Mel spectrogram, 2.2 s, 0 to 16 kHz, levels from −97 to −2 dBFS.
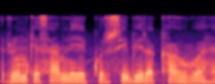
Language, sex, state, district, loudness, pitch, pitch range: Hindi, male, Jharkhand, Garhwa, -18 LUFS, 115 Hz, 115-120 Hz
